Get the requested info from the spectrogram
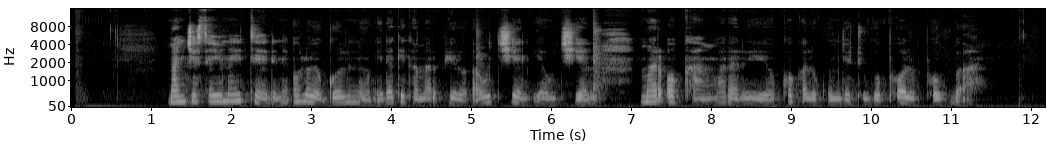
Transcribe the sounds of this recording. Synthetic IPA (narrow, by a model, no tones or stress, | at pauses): mant͡ʃɛstajunaɪtʰɛdnɛʔɔlɔjɔɡolnoʔedakɪkʰamarpʰeɾoʔaut͡ʃɪɛlɡɪaut͡ʃɪɛlmaɾɔkʰaŋmaɾʔaɾɪjɔkʰɔkʰalokwomd͡ʒatʰuɡopʰɔlpʰok̚ba̰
